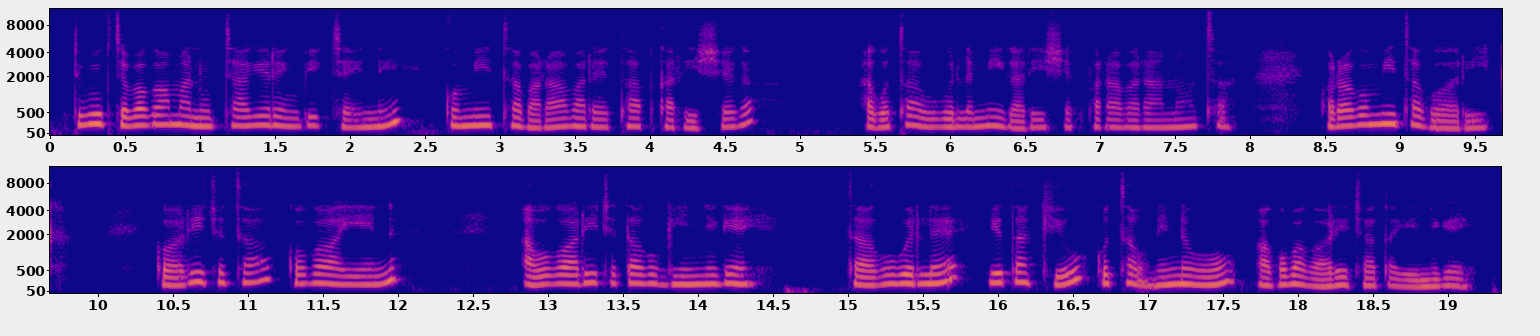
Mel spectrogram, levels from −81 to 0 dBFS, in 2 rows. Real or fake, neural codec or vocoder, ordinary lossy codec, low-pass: fake; codec, 24 kHz, 0.9 kbps, DualCodec; none; none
